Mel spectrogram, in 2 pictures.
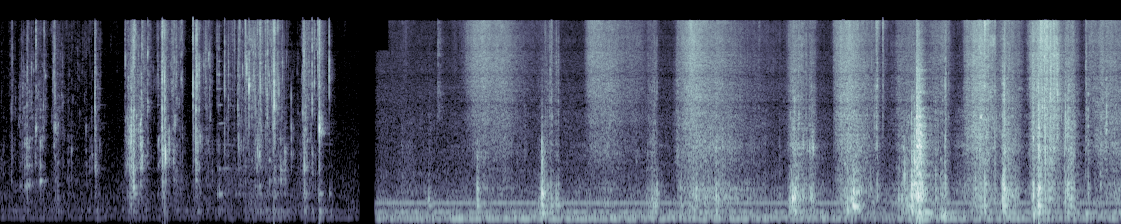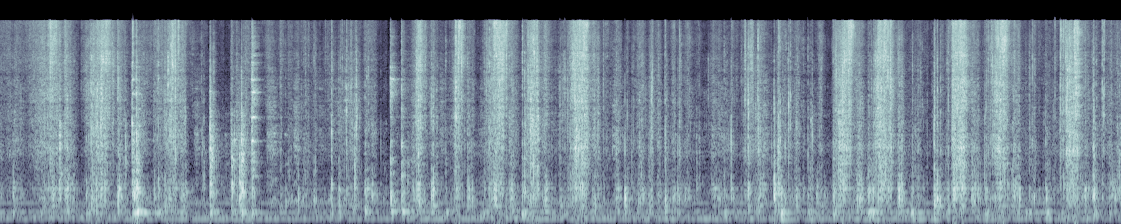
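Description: Wet dripping and sticky clicks as a metal grid rack is pulled out of clear slime. After a short break, green slime is squeezed and kneaded by hand, giving many irregular crackling pops and crinkles over a faint steady hum.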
